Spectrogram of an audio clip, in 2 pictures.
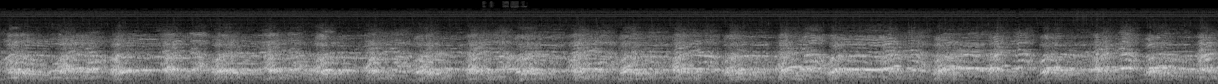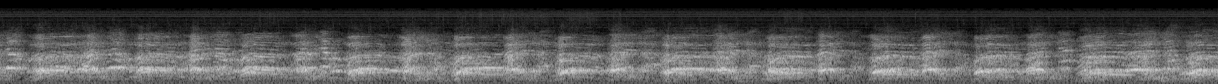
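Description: Large crowd at an Urs gathering at Choora Sharif shouting responses to religious slogans, a dense, loud, continuous roar of many voices chanting in rhythmic waves without pause.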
